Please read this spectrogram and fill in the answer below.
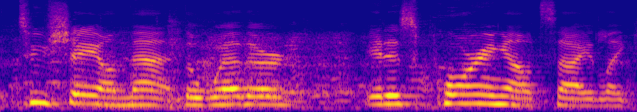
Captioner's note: laughter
